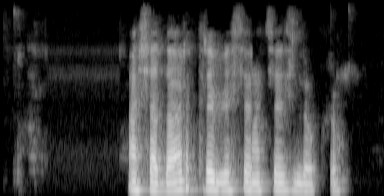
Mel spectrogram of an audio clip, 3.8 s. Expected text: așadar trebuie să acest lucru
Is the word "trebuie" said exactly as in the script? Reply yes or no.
yes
